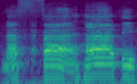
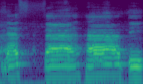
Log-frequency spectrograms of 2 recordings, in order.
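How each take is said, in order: The two takes are said the same way.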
